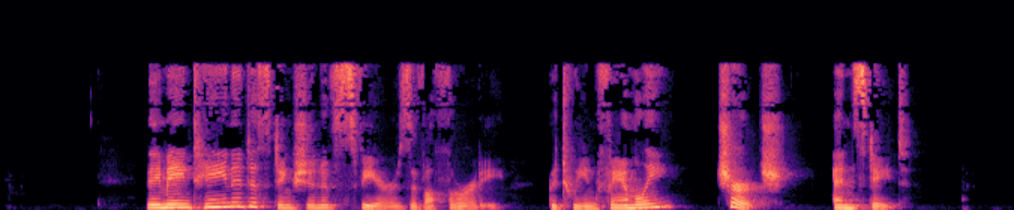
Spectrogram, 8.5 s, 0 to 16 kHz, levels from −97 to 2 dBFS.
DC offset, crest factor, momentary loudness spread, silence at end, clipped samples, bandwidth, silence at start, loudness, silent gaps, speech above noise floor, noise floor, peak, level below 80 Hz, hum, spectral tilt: under 0.1%; 18 dB; 11 LU; 0.9 s; under 0.1%; 11.5 kHz; 1.25 s; -18 LUFS; none; 69 dB; -86 dBFS; -2 dBFS; -66 dBFS; none; -4 dB/octave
